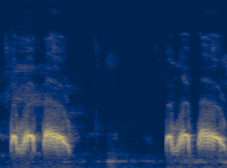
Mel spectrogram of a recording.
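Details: {'caption': 'Ngalas-style spotted dove song played to make pet doves sing: two loud phrases about two seconds apart, each a wavering double coo then a longer sliding coo, with a brief low hum between them.'}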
